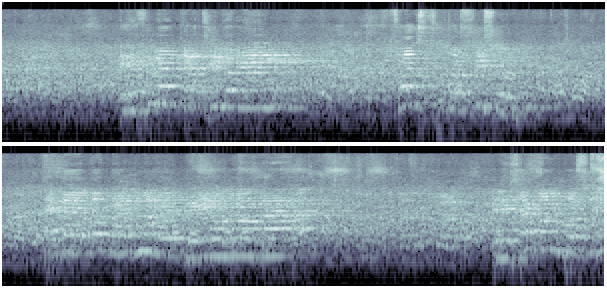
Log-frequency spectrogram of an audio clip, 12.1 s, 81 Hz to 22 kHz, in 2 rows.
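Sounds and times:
man speaking into a microphone: 1.2 - 3.2, 3.9 - 9.4, 10.0 - 12.0.

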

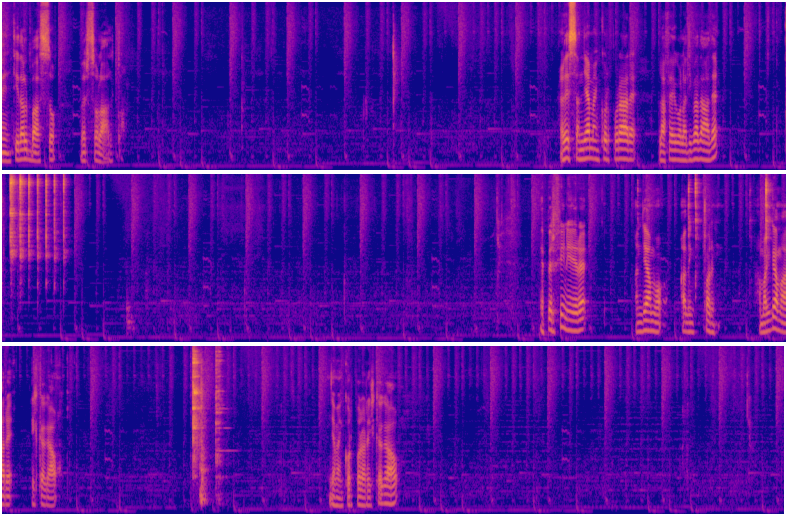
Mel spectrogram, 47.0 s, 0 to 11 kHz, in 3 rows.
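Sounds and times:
soft background music: 0.0 - 47.0
glass jar tapping clicks: 15.7 - 17.2.

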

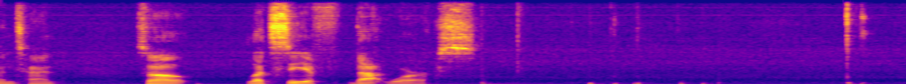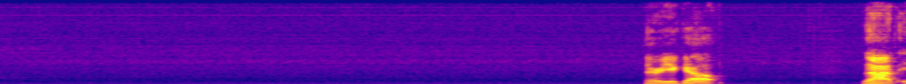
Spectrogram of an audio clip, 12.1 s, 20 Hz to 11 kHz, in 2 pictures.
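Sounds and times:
faint low hum: 0.0 - 12.0
computer keys clicking: 3.2 - 4.8, 5.6 - 5.8.

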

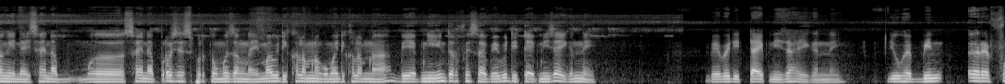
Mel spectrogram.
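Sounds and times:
man talking: 0.0 - 6.0, 7.0 - 10.0.

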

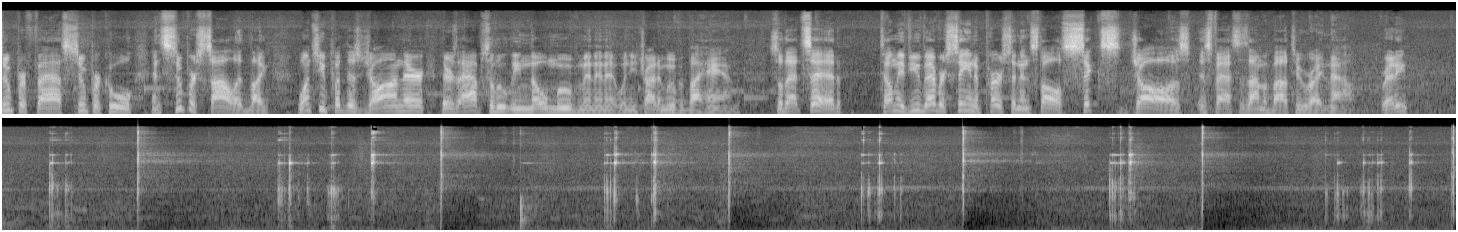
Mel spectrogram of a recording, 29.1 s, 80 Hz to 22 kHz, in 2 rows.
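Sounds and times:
metal vise jaws clicking and clinking: 15.0 - 15.3, 17.3 - 19.0, 27.8 - 28.8.

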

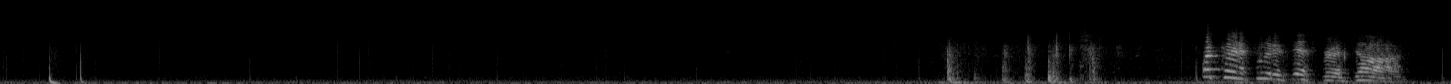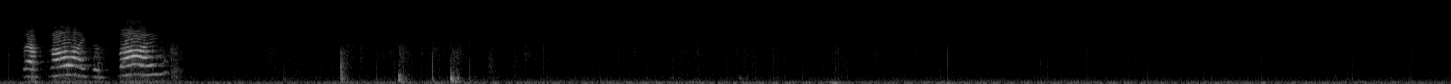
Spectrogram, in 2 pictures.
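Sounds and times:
film soundtrack hum and hiss: 0.0 - 29.0
dull thumps: 9.4 - 11.2
girl speaking sing-song: 14.7 - 16.4.

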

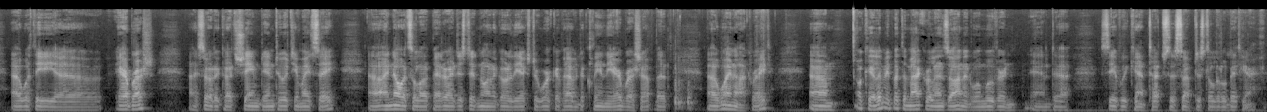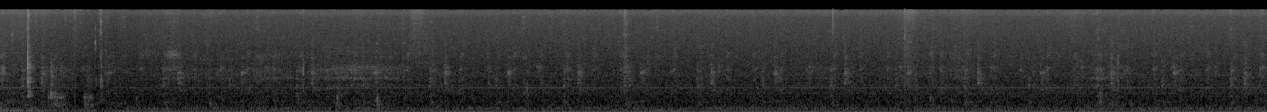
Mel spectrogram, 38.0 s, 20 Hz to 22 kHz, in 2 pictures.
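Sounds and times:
steady low hum: 0.0 - 38.0
faint small ticks and clicks: 18.0 - 38.0.

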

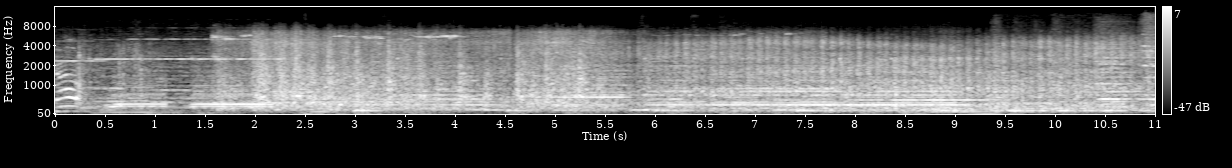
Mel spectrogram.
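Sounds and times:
steam train rumbling past: 0.0 - 11.0
wheels clattering: 0.2 - 11.0.

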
